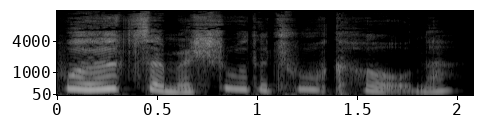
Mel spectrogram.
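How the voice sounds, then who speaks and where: A woman acting out an ashamed young wife, weeping and pleading as she confesses in an audiobook drama. Her voice sits high and husky, and she speaks slowly. Soft music plays behind her. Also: very animated, no room sound, clean studio sound, heavily acted. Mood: tearful confession. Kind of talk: audiobook dialogue performance.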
